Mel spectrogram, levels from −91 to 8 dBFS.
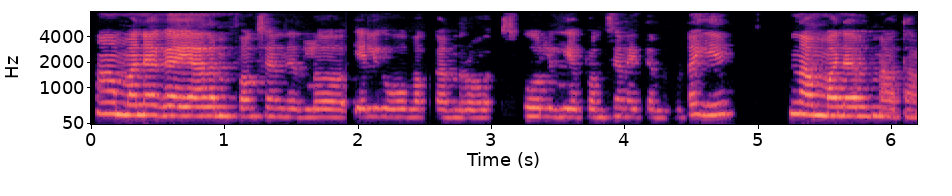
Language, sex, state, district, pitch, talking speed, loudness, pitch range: Kannada, female, Karnataka, Bellary, 225 Hz, 155 wpm, -18 LUFS, 215-250 Hz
